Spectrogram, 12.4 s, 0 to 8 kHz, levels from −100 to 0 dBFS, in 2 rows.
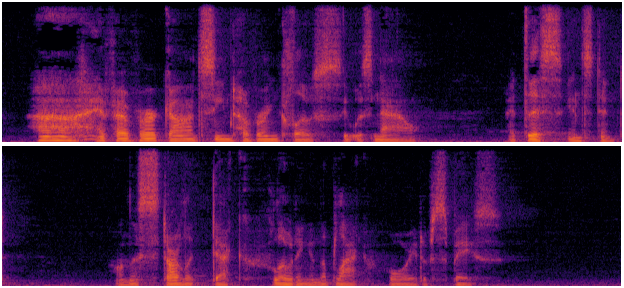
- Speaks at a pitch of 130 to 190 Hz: No, very low, 85 Hz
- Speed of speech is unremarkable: No, slow, 115 wpm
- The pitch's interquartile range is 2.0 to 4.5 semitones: Yes, average, 3.1 semitones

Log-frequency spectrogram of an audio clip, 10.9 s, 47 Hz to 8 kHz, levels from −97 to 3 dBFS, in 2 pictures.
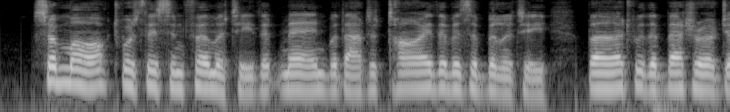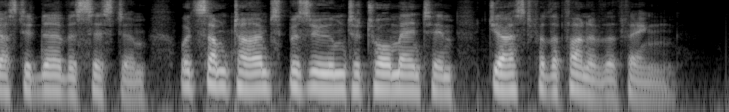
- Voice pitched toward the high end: No, medium, 140 Hz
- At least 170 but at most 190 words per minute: Yes, average, 180 wpm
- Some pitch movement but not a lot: No, narrow, 2.2 semitones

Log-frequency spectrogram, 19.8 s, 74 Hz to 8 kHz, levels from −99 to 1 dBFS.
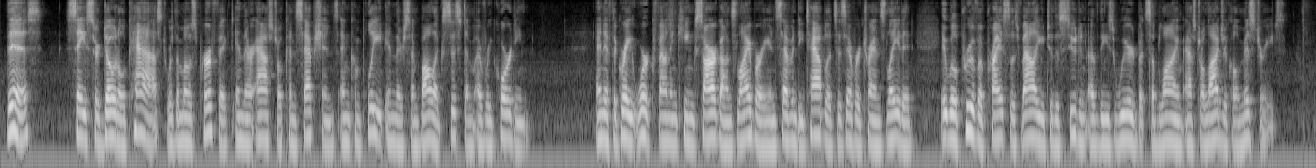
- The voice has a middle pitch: Yes, medium, 150 Hz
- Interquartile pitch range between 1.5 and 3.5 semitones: Yes, average, 2.9 semitones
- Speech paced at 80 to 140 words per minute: No, average, 155 wpm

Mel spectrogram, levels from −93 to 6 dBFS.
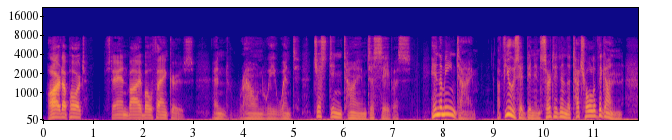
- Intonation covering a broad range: Yes, wide, 8.7 semitones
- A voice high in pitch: No, low, 105 Hz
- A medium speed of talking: Yes, average, 160 wpm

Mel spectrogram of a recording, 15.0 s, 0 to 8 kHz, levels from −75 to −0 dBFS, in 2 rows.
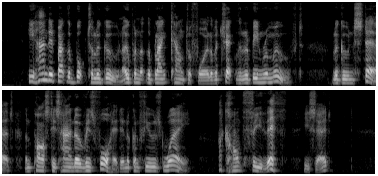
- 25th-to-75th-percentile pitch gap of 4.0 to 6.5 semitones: No, average, 3.1 semitones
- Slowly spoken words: No, average, 150 wpm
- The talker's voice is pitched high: No, medium, 140 Hz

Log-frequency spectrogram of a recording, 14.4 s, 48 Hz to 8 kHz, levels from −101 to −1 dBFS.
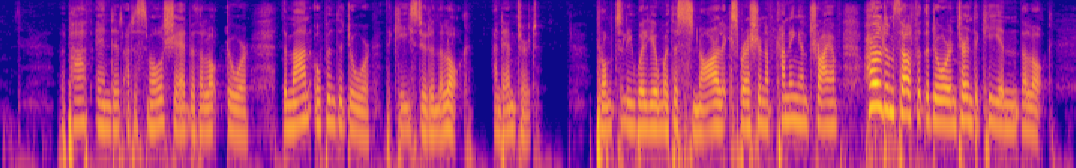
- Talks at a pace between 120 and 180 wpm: No, average, 190 wpm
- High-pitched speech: No, medium, 170 Hz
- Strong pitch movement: No, average, 3.6 semitones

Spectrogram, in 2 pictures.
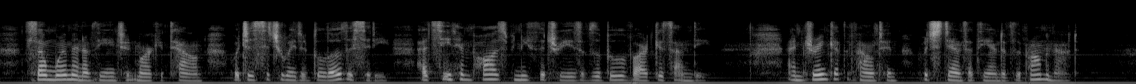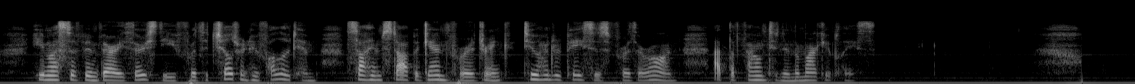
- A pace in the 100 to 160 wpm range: No, average, 180 wpm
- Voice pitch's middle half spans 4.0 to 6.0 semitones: No, average, 3.5 semitones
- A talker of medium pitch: No, high, 195 Hz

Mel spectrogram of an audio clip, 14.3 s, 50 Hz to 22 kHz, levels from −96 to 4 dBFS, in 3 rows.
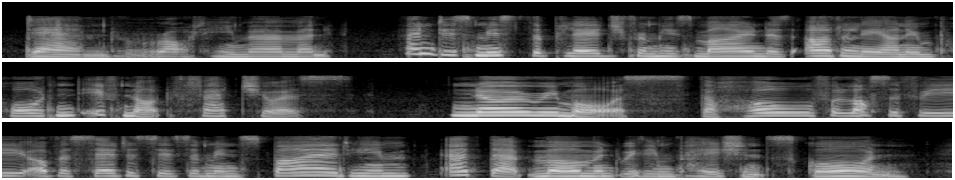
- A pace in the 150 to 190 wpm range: No, average, 140 wpm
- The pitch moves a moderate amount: Yes, average, 3.8 semitones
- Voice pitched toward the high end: Yes, high, 195 Hz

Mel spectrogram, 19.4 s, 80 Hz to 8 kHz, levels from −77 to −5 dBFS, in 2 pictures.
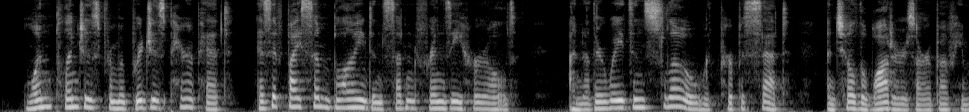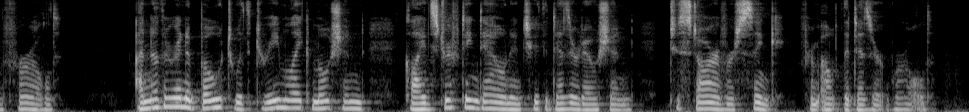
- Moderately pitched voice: Yes, medium, 175 Hz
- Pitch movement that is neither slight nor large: Yes, average, 4.1 semitones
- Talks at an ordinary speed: Yes, average, 165 wpm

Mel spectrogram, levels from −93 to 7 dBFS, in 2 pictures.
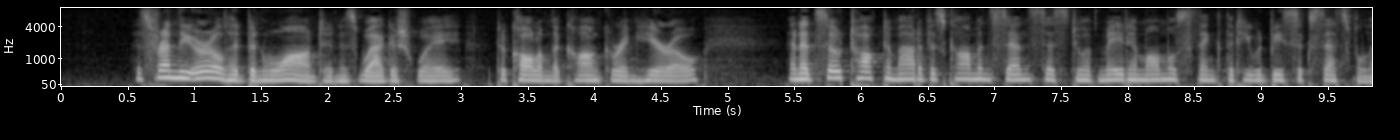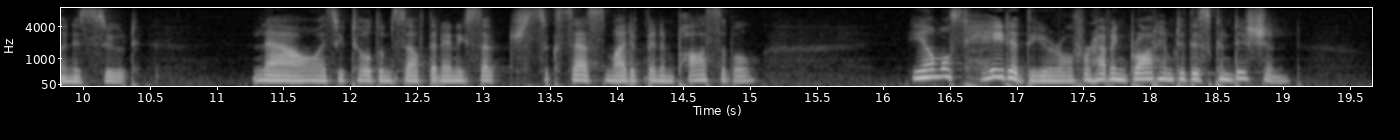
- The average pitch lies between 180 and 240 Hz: No, medium, 155 Hz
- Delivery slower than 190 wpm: No, fast, 205 wpm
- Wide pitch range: No, average, 3.6 semitones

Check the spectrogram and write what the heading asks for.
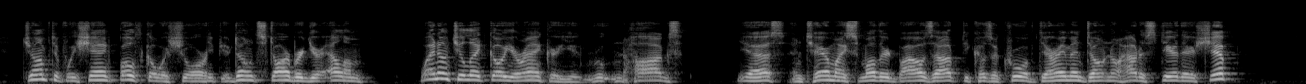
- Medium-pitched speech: Yes, medium, 175 Hz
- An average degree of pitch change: Yes, average, 3.9 semitones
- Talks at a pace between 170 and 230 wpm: Yes, average, 195 wpm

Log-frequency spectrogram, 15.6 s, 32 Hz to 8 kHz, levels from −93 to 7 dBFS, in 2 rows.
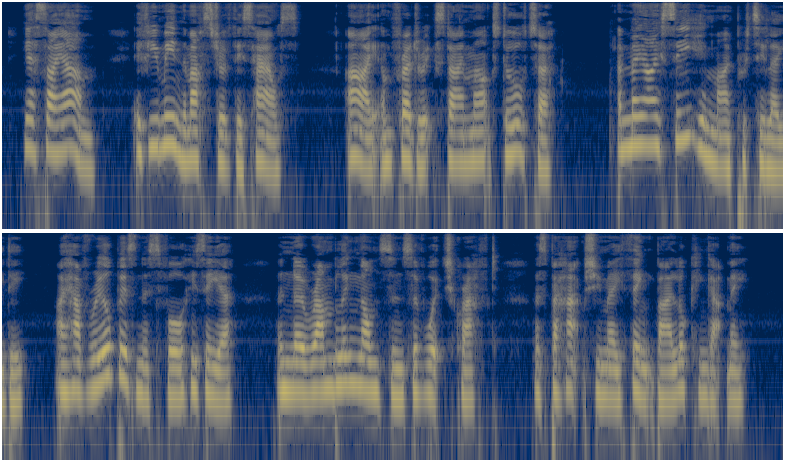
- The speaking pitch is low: No, medium, 165 Hz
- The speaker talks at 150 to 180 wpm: No, average, 200 wpm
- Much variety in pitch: No, average, 4.7 semitones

